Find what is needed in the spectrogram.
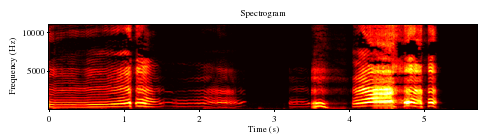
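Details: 9-month-old baby crying: long wailing cries with breaks and catching breaths, rising and falling in pitch, in a quiet room; infant crying.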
